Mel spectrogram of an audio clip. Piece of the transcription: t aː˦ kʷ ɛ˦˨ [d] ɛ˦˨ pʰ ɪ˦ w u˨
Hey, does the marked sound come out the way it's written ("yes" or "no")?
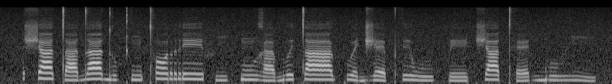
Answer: no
